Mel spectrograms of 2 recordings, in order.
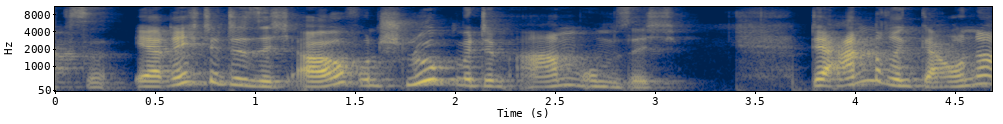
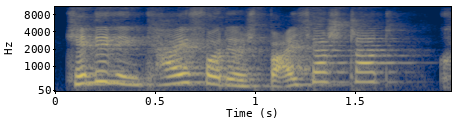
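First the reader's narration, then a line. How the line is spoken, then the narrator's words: Breathless panting. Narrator (German): keuchte Picardou atemlos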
